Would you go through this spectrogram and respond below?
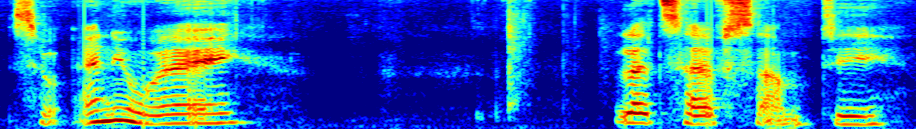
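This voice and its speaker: A young woman from Central Europe chatting casually to her viewers in a halting way, with many fillers and restarts. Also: on the high side, steady tone, creaky, a little mellow. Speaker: vlogger. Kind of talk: casual solo chat to viewers.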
